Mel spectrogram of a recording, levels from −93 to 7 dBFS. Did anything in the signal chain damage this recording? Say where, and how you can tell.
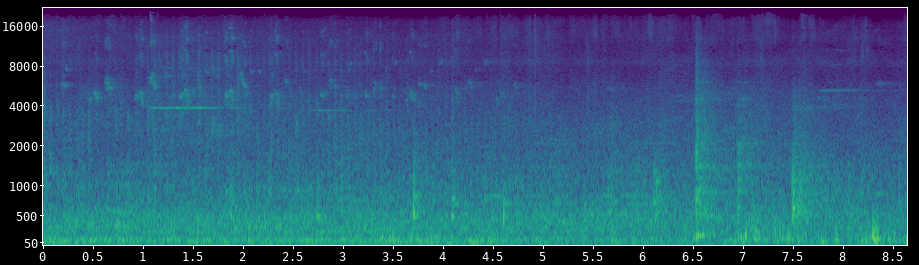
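No, no damage is audible.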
